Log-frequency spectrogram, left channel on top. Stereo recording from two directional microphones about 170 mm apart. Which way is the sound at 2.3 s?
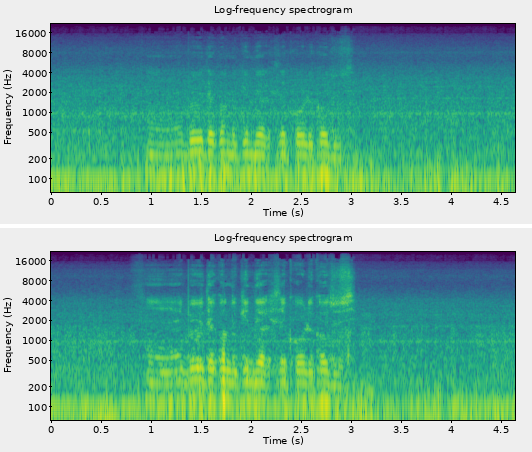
55° right (ahead or behind).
